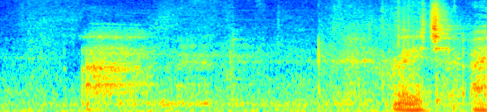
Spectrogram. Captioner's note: sighs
